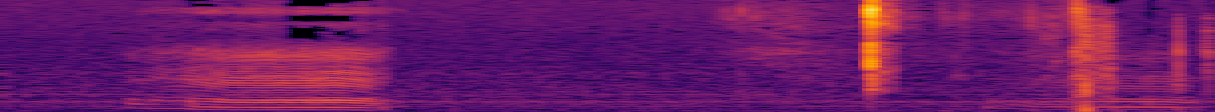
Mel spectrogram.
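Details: A sleeping house cat gives one deep, grating snore described as manlike, rising in tone for about a second, followed by quiet breathing and two sharp clicks or knocks nearby.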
